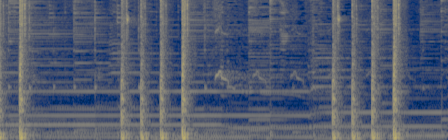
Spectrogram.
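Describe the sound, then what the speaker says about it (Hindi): Knuckles knocking on a wooden house door at night, two sets of sharp solid raps, four knocks each, separated by a short pause. "अपनी मां के घर पहुंचकर उसने दरवाजा खटखटाया।"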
